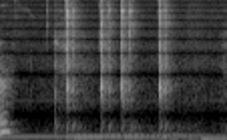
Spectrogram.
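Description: Computer keyboard keystrokes: several light clicks as the Enter key is tapped, over a low steady hum.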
